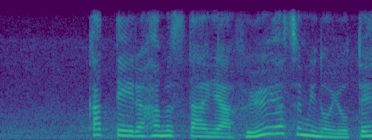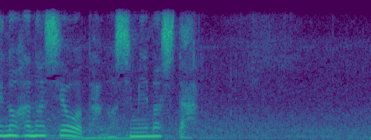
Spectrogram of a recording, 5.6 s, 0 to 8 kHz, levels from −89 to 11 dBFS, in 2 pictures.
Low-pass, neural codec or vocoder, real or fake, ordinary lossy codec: 7.2 kHz; none; real; none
